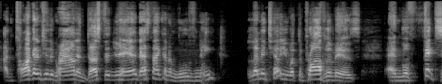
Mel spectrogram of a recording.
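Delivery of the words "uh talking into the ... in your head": ordinary delivery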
